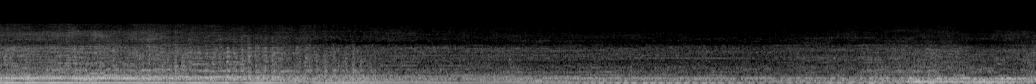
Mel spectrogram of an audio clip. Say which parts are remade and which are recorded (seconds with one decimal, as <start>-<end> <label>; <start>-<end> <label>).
0.0-3.1 remade; 3.1-4.6 recorded; 4.6-6.4 remade; 6.4-7.7 recorded; 7.7-10.4 remade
